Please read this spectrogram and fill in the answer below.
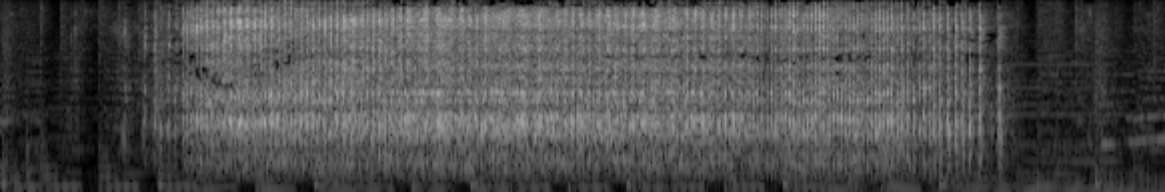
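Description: A phone app's spinning prize-wheel sound effect: a dense, fast clatter that starts about a second in, runs for about six seconds and cuts off sharply near the end, over background music with a steady bass line.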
